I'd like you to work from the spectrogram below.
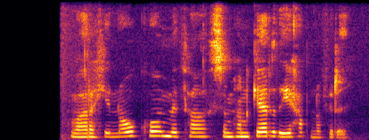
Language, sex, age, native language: Icelandic, female, 20-29, Icelandic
